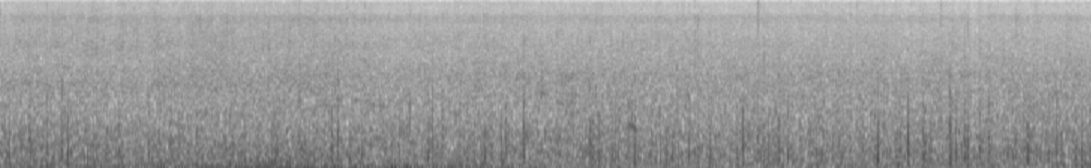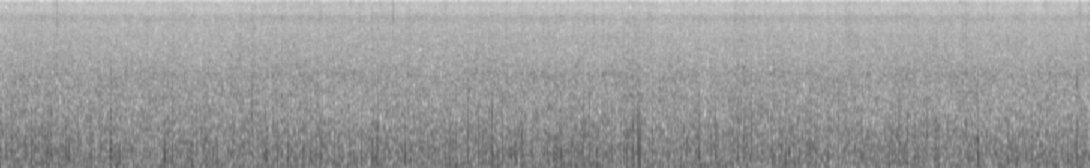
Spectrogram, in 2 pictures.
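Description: Heavy rain pouring onto a flooded paved street, a steady dense hiss of drops splashing into standing water. A faint low hum sits under it for the first several seconds.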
